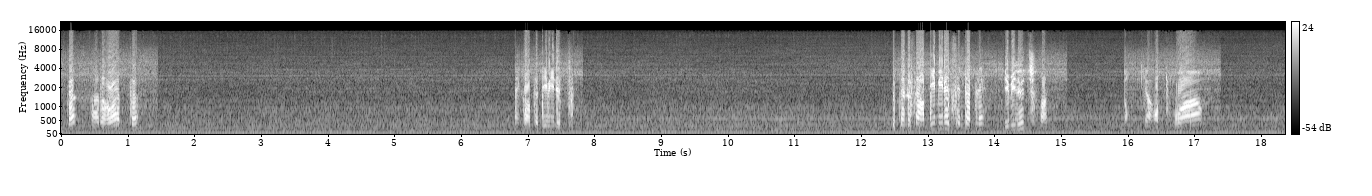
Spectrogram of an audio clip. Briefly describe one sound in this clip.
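A man speaks calmly through a headset intercom.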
